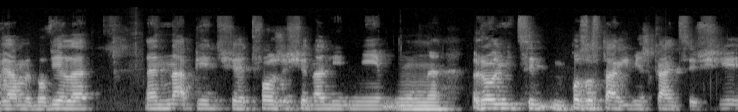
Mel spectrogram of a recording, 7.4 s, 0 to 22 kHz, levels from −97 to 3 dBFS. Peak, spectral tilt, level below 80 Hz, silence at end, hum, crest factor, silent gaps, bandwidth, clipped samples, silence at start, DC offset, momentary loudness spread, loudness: -8 dBFS; -6 dB/octave; -74 dBFS; 0 s; none; 16 dB; none; 12.5 kHz; under 0.1%; 0 s; under 0.1%; 8 LU; -25 LUFS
